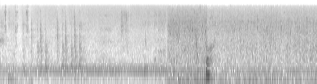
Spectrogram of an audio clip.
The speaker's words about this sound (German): Das ist doch spannend. Da fließt Wasser eine schräge Ebene runter.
